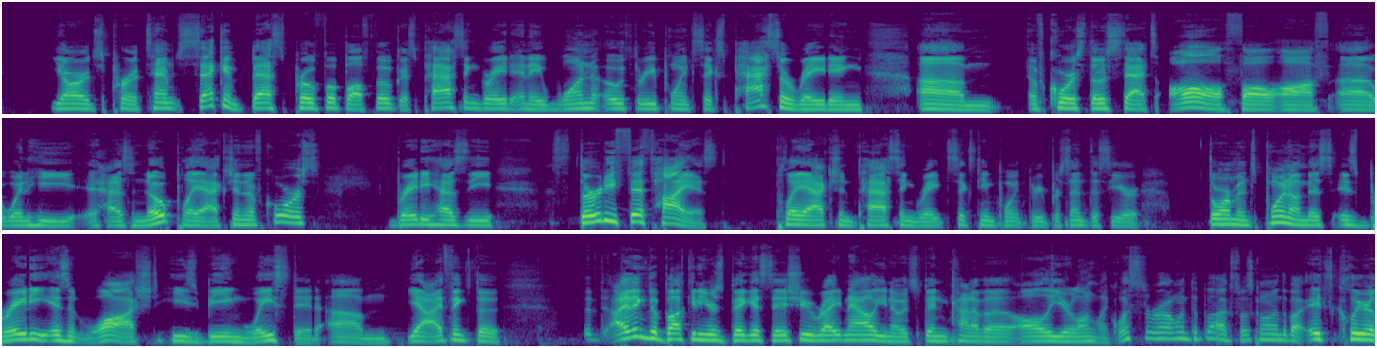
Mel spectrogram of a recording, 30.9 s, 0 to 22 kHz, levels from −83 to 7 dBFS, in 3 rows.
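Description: No technical fault can be heard anywhere in this speech clip.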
